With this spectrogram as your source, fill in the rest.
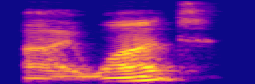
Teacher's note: you have an unstressed syllable followed by a stressed syllable. The unstressed comes first, and then the stressed.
